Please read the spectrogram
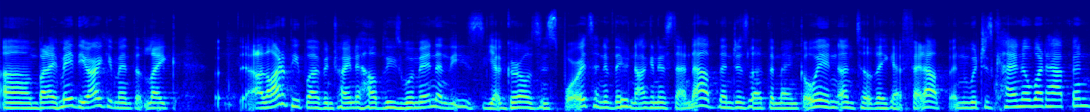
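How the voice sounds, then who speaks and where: A woman at a fairly quick pace, medium in pitch with ordinary pitch variation, over noticeable background noise. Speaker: co-host of a news commentary livestream. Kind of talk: casual political chat. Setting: off camera, voiceover on livestream.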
